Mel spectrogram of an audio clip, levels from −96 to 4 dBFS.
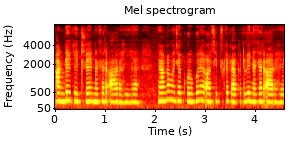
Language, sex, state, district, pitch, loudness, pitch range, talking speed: Hindi, female, Chandigarh, Chandigarh, 220 Hz, -21 LUFS, 210-235 Hz, 245 wpm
